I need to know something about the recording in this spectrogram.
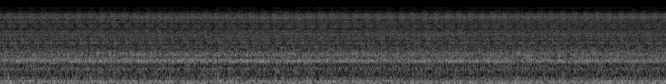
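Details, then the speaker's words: VW Polo Sedan, front wheel lifted and spinning in gear: a steady droning hum under the engine noise from the right front hub bearing, which hums clearly and needs replacing; the left wheel is quiet. "Да, подшипник действительно гудит. Звук отчетливо слышен. Поэтому его необходимо заменить."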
